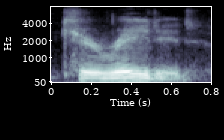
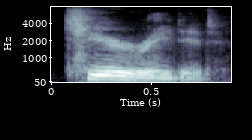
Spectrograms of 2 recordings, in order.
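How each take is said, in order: First: The first syllable is not stressed. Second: The first syllable is clearly stressed. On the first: The speaker calls it wrong. "So you're saying curated" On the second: The speaker calls it right. "but you want it to be curated"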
